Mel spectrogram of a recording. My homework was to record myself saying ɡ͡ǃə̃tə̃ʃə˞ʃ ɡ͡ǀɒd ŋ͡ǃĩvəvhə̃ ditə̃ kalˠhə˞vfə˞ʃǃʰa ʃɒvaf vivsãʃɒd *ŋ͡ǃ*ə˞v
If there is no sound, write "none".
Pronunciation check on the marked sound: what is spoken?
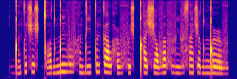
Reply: ŋ͡ǃ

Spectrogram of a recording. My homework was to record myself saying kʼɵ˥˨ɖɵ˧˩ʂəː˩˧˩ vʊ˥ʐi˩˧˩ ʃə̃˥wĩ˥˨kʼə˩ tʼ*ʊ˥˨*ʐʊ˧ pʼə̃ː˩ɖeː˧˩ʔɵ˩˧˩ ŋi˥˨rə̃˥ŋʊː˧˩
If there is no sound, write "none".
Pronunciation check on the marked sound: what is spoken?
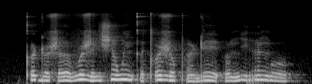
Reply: ʊ˥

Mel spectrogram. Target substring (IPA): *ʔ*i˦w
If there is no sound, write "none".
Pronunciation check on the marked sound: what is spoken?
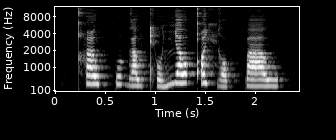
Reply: qʰ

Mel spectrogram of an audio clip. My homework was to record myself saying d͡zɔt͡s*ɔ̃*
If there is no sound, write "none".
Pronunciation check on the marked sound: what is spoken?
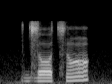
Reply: ɔ̃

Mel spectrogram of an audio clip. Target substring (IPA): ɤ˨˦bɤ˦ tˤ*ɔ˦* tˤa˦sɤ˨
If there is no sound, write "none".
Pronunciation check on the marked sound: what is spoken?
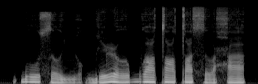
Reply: ɤ˦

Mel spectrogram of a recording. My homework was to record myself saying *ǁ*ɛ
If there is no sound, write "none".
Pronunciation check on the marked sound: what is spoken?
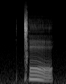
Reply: ǀ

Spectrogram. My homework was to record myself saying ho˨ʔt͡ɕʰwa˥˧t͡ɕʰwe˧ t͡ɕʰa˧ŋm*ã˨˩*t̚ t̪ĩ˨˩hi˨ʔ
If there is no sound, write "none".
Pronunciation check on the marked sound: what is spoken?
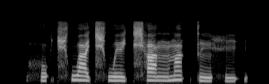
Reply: ã˦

